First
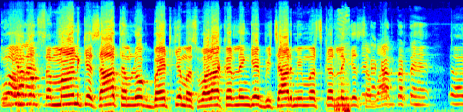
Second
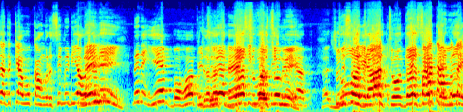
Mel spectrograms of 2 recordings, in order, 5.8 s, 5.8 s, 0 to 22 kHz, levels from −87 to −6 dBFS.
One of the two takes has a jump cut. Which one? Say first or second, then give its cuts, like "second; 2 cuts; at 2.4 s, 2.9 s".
first; 1 cut; at 4.7 s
